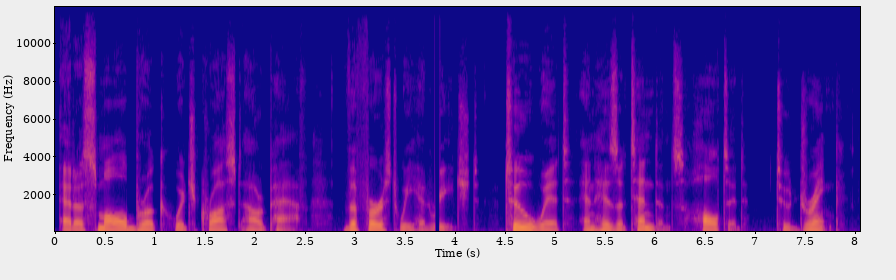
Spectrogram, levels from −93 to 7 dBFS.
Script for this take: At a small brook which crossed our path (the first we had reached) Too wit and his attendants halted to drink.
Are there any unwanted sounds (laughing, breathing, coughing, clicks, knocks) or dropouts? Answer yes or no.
yes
